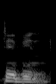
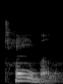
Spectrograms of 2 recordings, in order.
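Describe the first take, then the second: First: The first t sound has no puff of air. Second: The first t sound has a strong puff of air. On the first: The speaker calls it wrong. "আমরা বলি কি টেবিল" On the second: The speaker calls it right. "এটা হবে কি ঠ দিয়ে হবে"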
